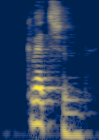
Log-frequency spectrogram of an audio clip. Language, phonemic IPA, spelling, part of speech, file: Dutch, /ˈkʋɛtsə(n)/, kwetsen, verb, Nl-kwetsen.ogg
- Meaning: 1. to offend, to insult 2. to wound, to injure 3. to hurt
